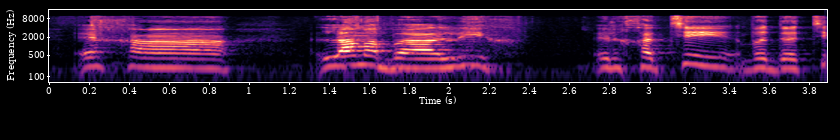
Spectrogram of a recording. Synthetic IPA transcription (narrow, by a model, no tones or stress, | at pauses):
ʔeχha | lamabealiχ | elχatʰived̪at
